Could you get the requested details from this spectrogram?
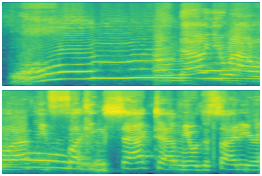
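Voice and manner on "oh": loud high oh; pained shout. Real, not acted. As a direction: cry out in pain. Pet hit him.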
